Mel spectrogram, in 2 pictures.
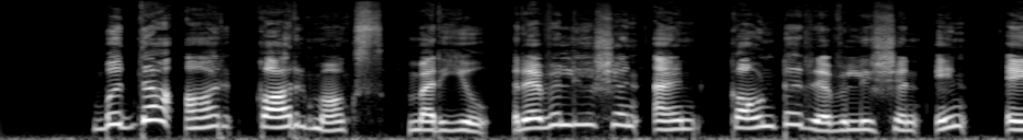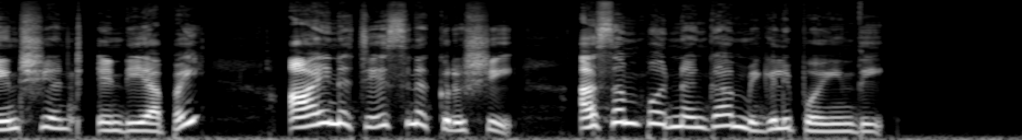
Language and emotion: Telugu, neutral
